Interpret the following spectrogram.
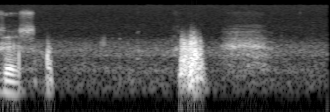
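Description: A man's voice trails off at the end of a word, then a pause. About one and a half seconds in comes a brief, sharp breath noise, followed by a softer inhale.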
